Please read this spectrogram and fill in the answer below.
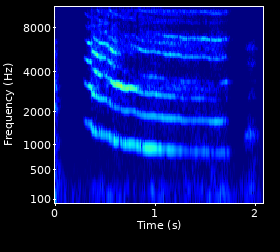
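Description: A single high-pitched whine that starts just after the beginning and falls steadily in pitch for about a second and a half, fading as it goes.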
